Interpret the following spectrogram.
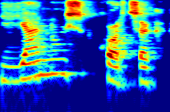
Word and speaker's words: Janusz Korczak: de corte eu falo se escreve janus corsar mas se lê e anos cortes que é a forma certa polonesa e a nos cortes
